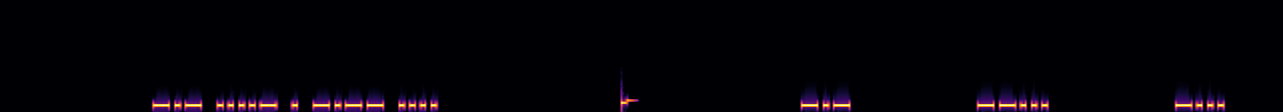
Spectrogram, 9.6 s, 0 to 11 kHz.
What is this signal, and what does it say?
Morse code, heard as a keyed tone, about 30 wpm, spaced as for 16 wpm, 700 Hz. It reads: K4EYH K7B
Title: USA Call Signs - 5 Characters - 8x Character Spacing - 30wpm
